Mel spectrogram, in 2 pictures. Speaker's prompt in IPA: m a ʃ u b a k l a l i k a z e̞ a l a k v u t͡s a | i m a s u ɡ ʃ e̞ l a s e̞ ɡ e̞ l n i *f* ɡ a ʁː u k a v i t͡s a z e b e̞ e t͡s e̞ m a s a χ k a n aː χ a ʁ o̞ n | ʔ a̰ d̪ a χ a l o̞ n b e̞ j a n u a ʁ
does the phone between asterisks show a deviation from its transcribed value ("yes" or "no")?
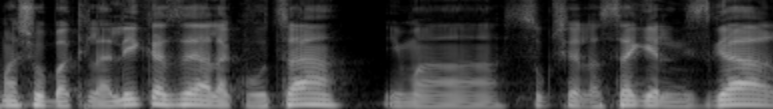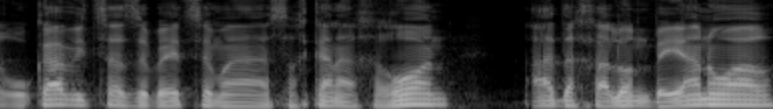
yes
